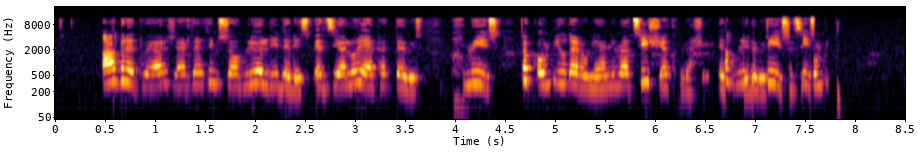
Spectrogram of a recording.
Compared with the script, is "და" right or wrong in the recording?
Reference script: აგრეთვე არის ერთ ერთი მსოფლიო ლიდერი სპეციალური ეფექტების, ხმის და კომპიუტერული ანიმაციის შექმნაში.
right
